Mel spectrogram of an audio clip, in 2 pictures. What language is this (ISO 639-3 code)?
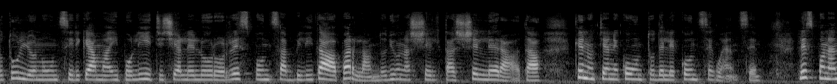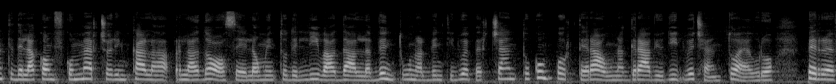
ita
